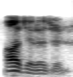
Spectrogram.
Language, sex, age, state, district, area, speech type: Nepali, male, 30-45, West Bengal, Darjeeling, rural, conversation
